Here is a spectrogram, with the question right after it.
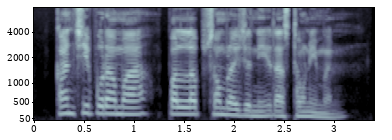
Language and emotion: Bodo, neutral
